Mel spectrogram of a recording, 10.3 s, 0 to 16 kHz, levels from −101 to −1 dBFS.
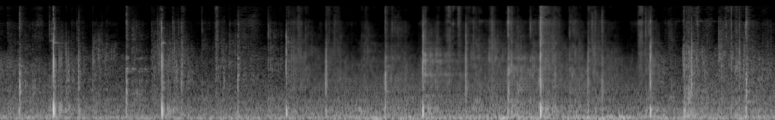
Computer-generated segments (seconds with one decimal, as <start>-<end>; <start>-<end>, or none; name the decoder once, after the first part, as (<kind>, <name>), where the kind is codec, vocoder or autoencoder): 3.9-8.8 (vocoder, Vocos)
